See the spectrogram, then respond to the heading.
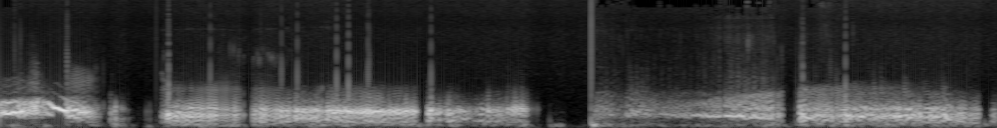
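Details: Stomach growling (borborygmi) recorded from a woman while she sleeps: long, loud, bubbling growls with short pauses, a continuous gurgling rumble.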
